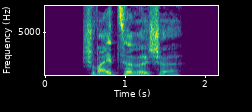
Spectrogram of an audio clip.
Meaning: inflection of schweizerisch: 1. strong/mixed nominative/accusative feminine singular 2. strong nominative/accusative plural 3. weak nominative all-gender singular
- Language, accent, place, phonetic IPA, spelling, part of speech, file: German, Germany, Berlin, [ˈʃvaɪ̯t͡səʁɪʃə], schweizerische, adjective, De-schweizerische.ogg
